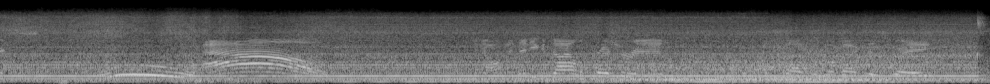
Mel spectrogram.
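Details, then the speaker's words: Campbell-Hausfeld PW1835 1800 PSI electric pressure washer with universal motor, spraying on low pressure setting: a high steady motor scream over the spray noise that sags slightly at times; motor screaming and bogging; cause suspected, not confirmed. "and you can go for like low pressure, and you can hear it scream out of fucking control and shit. You hear the China bog down."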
